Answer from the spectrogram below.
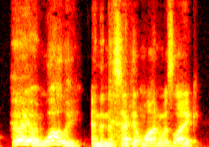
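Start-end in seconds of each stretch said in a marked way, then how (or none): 0.1-1.1 very high put-on old-timer voice. Recalling the original voice first tried for an old man character: old man voice. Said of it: "the original voice was like".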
